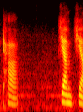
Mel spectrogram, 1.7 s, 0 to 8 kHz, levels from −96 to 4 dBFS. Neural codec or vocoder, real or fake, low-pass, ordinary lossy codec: none; real; 7.2 kHz; Opus, 16 kbps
